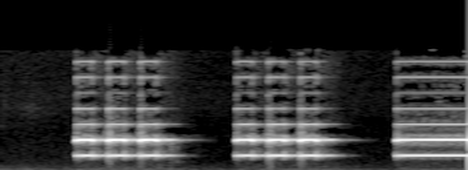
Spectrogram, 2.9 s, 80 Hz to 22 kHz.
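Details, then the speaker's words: New PowMr 3 kW (3.2 kVA) inverter: beeps, then a steady buzzer alarm after power-up despite the buzzer being disabled, so the setting isn't retained. External memory was suspected, but replacing the memory chip didn't help. "він знову пищить так вимкнув я йому пищалку знову е відповідно Можливо щось з пам'яттю зовнішньою спробую просто її замінити"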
